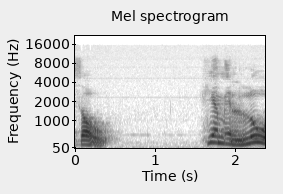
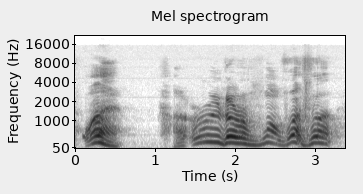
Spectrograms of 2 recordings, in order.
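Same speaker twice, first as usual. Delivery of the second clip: mocking defensive tone; slower than usual.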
